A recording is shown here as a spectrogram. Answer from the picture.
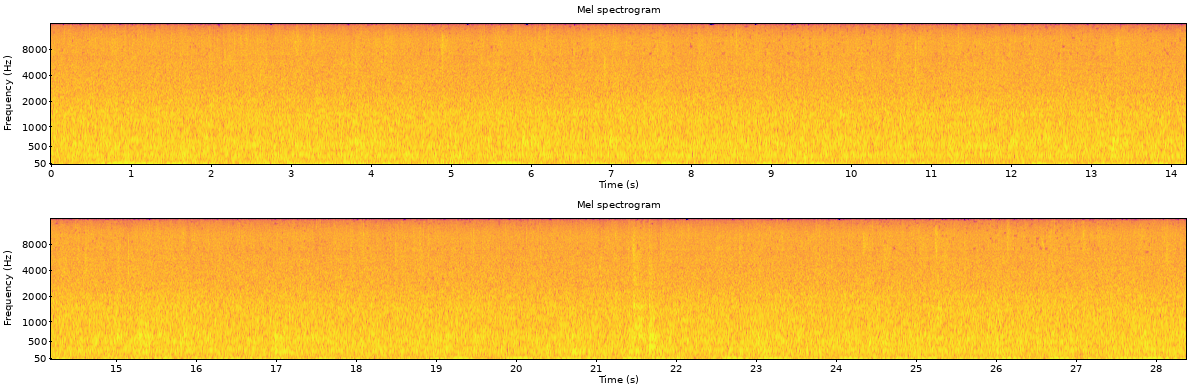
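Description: Steady rain falling: an even hiss with the odd louder drop standing out.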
